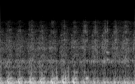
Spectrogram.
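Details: Blackbird 250 single-cylinder motorcycle after an engine repair following a seized cylinder, thought to have run without oil or with a clogged filter. Steady, even low thumping idle, about ten pulses a second, with no knocks. Slight smoke comes only from residual oil; fault fixed.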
